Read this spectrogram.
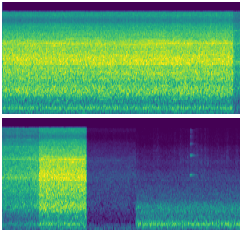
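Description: Jet engines roar steadily, with sudden cuts in loudness.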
